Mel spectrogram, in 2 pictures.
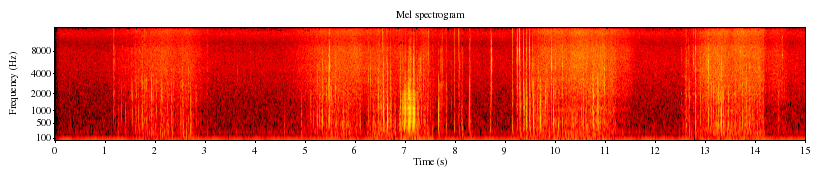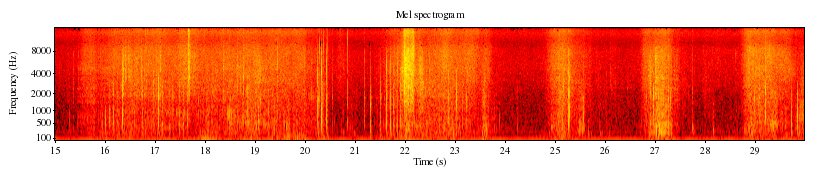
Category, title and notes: Sound effects > Vehicles
Leather Car Seat 2
Leather seat in a Jeep Wrangler Sahara. Sound of someone sitting in the chair, and movement in the chair.
auto, automobile, car, chair, interior, leather, seat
